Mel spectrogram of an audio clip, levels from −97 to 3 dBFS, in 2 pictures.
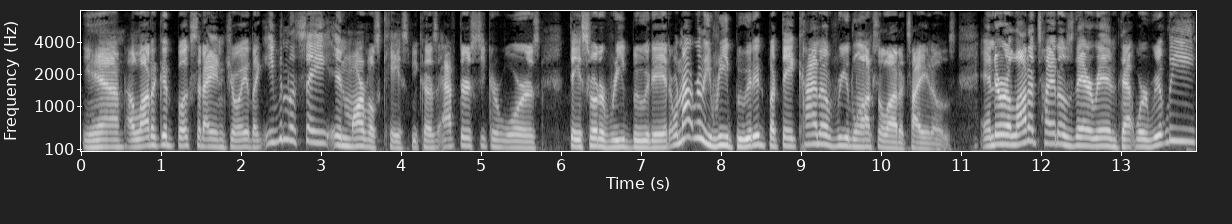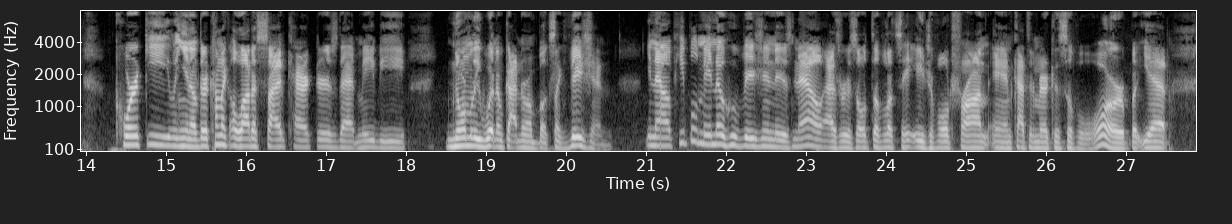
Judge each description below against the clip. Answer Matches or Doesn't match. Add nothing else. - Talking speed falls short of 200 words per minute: Doesn't match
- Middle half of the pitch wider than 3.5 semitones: Matches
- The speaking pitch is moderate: Matches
